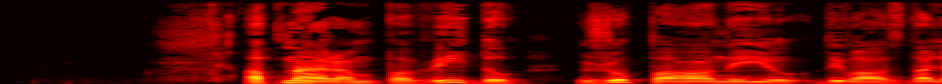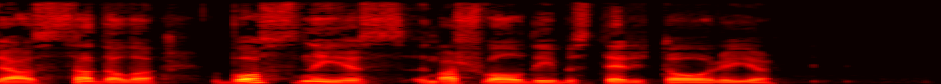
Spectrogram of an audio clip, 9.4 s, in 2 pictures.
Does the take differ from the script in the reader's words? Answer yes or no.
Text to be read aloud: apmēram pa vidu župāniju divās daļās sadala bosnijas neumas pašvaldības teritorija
yes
